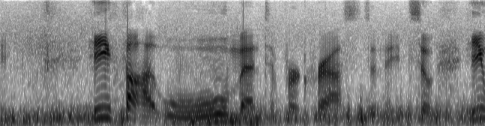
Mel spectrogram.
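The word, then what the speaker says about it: 五: In Chinese, 5 is pronounced "oo," so my mom would say, "Come on, let's get up.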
